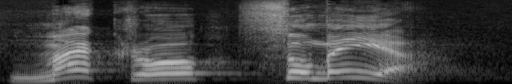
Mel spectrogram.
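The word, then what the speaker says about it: makrothumia (μακροθυμία): The Greek word is this, makrothumia. It's one word, but I'm pronouncing it as if it's two.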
